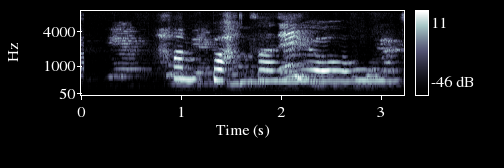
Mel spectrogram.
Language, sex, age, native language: Icelandic, female, 10, Icelandic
